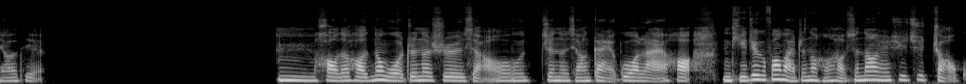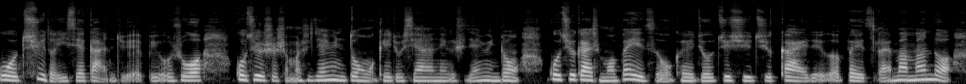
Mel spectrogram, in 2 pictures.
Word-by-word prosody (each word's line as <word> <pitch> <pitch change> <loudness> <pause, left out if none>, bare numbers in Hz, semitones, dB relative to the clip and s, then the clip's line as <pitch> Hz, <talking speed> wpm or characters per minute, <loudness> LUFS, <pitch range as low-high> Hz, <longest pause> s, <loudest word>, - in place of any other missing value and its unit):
了 155 +1 -4
解。 - - -10 2.3
嗯， 190 -3 +2
好 175 +1 +2
的 180 +1 +1
好 175 -2 +3
的， 180 - -2
那 210 - +6
我 175 -4 +3
真 180 +3 -1
的 190 0 +2
是 175 -2 0
想 165 - -3
要 170 0 -2 0.2
真 180 -1 0
的 175 -1 0
想 165 0 -1
改 170 -5 -1
过 175 -4 +1
来 155 -2 +1
吼， 175 -2 +4 0.3
你 180 - +2
提 180 +1 0
这 220 +5 +4
个 215 - +2
方 225 +2 +6
法 210 -6 +4
真 180 +4 -2
的 190 0 +3
很 170 0 -2
好， 160 -4 -1
相 190 +4 0
当 205 0 +5
于 190 - +2
是 200 +1 -4
去 210 +2 -5
找 - - -1
过 205 -3 +2
去 230 +7 -3
的 160 -9 -2
一 150 - -4
些 170 +2 -3
感 165 -2 -4
觉。 - - -7
比 160 - -7
如 170 +2 -4
说， 185 +1 +3 0.3
过 220 -2 +3
去 205 -1 +3
是 180 -1 -4
什 175 - -7
么 - - -4
时 180 +1 -5
间 190 +2 0
运 195 -3 +2
动， 180 -3 -1
我 150 - -7
可 - - -5
以 170 - -1
就 165 0 -5
先 170 0 -2
按 165 0 -2
那 160 0 -3
个 165 - -6
时 - - -12
间 165 +3 -4
运 180 -2 +1
动， 175 -2 0 0.3
过 230 -2 +3
去 225 +1 +2
盖 205 -2 +5
什 180 -3 -4
么 165 0 0
被 215 +1 +2
子， 165 - -8
我 - - -3
可 170 - -3
以 160 - -1
就 160 -2 -1
继 180 +2 -2
续 175 -1 -2
去 165 0 -5
盖 170 -3 +1
这 150 - -5
个 160 - -4
被 175 -3 -1
子， - - -16
来 150 - -2
慢 200 +3 +2
慢 210 +3 +3
地 210 -2 +2
180 Hz, 285 characters per minute, -20 LUFS, 165-190 Hz, 2.3 s, 那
